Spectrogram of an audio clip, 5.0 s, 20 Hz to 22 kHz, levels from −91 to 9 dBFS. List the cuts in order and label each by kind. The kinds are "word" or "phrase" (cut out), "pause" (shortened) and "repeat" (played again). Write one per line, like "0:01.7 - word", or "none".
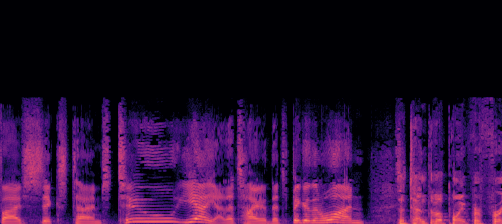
none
